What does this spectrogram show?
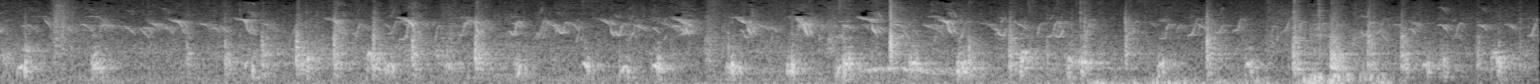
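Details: Brood hen teaching her many baby chicks to eat, giving repeated low clucks while the chicks cheep constantly in high arched notes; brief low rumbling near the end.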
